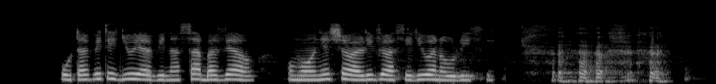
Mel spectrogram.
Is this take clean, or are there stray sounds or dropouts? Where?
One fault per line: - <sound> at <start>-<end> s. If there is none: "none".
- laugh at 5.2-6.8 s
